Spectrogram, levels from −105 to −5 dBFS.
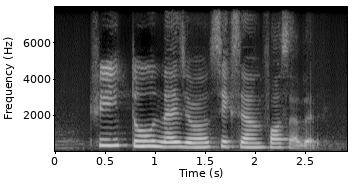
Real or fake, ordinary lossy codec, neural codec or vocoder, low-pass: fake; none; codec, 16 kHz, 1 kbps, X-Codec, HuBERT features, trained on balanced general audio; none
